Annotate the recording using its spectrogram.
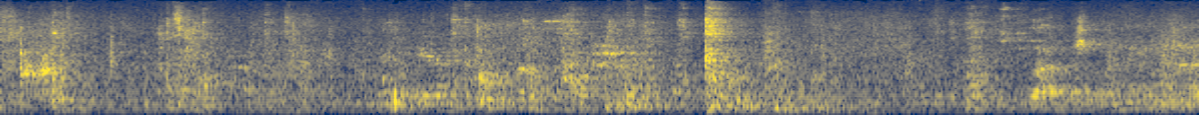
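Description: Chairs scrape and knock as several people stand up.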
